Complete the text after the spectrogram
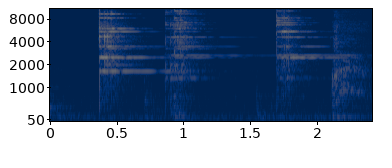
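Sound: glasses clinking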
